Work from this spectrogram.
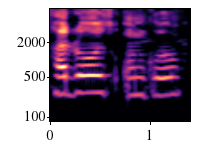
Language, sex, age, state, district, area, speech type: Urdu, female, 18-30, Bihar, Madhubani, rural, spontaneous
